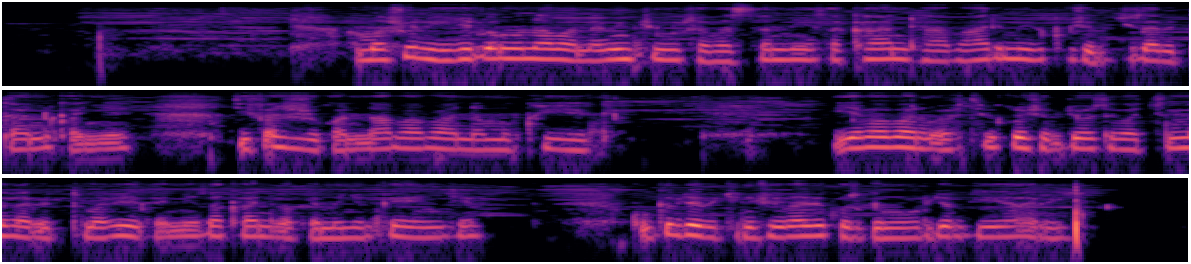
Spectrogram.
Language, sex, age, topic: Kinyarwanda, female, 18-24, education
